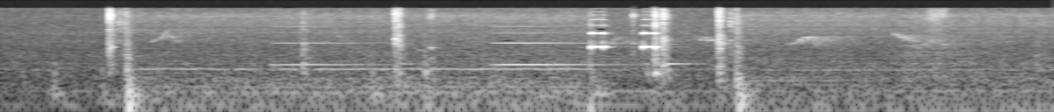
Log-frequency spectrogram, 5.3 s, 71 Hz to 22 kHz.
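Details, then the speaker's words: 2018 Honda Odyssey, engine off, parked on charger: sharp irregular relay clicks a few seconds apart from the BCM as the dash turns itself on; intermittent unwanted ignition-on that drains the battery within hours, cause unknown. "I just left the car off and now the dash is on this is exactly what's going on I heard some Clicks in the BCM"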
